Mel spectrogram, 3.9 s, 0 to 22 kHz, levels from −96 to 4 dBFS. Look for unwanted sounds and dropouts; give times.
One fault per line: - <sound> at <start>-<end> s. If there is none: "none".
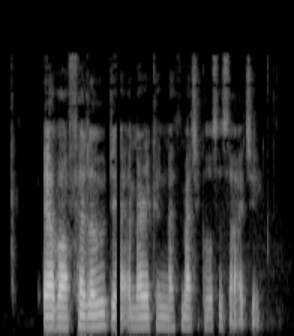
- dropout at 1.6-1.6 s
